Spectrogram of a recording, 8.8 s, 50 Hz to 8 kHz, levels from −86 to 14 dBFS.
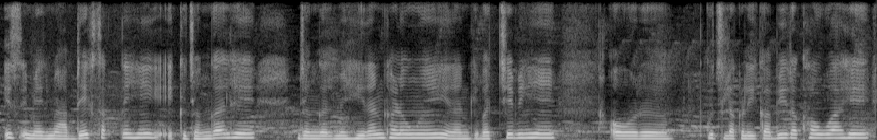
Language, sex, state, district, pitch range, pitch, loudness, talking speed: Hindi, female, Madhya Pradesh, Bhopal, 170-215 Hz, 200 Hz, -14 LUFS, 190 wpm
